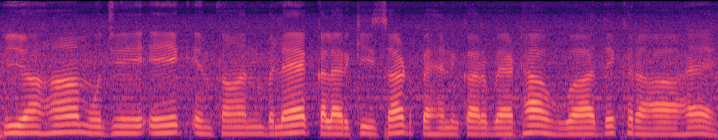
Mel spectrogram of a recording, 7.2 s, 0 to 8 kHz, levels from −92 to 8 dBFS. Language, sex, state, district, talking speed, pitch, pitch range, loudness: Hindi, male, Madhya Pradesh, Katni, 125 wpm, 145 Hz, 135-155 Hz, -18 LUFS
